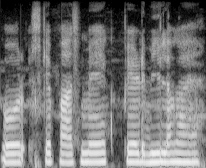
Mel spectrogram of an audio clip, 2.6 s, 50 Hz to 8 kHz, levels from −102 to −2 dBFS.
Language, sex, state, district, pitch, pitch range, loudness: Hindi, male, Uttar Pradesh, Saharanpur, 160 Hz, 155-160 Hz, -13 LUFS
